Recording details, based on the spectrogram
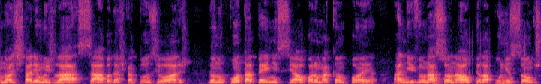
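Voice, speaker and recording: A man from Brazil, an activist guest on a live political stream, speaking with passion and repeating his key points like a rally speech. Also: on the high side.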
